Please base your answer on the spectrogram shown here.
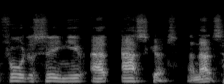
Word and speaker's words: Ascot: pleasure and look forward to seeing you at Ascot and that's how you pronounce it not Ascot okay as as it's like ro royal aset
